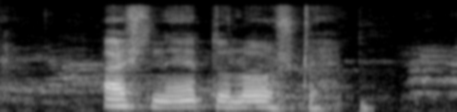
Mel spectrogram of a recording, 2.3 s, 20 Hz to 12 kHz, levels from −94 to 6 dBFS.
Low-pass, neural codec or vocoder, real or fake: 9.9 kHz; vocoder, 22.05 kHz, 80 mel bands, WaveNeXt; fake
